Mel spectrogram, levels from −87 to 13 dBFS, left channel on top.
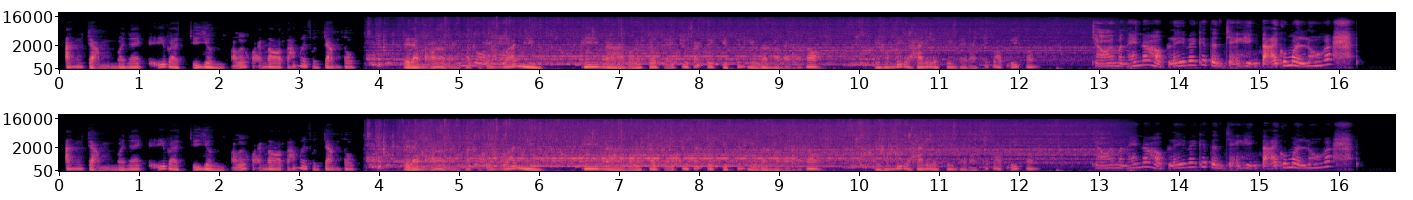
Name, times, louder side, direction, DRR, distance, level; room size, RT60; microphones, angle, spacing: voice 1, 0.1-3.7 4.3-6.0 6.5-9.5 10.2-12.3, left 2 dB, 20° left, 0.5 m, -26 dB
sound 1, 3.8-13.4, right 2 dB, 30° right, 0.9 m, -33 dB
sound 2, 4.3-10.5, right 7 dB, 55° right, 0.3 m, -33 dB
voice 2, 5.0-5.7 12.9-16.2, left 6 dB, 85° left, 0.6 m, -27 dB
4.3 x 2.8 x 4.0 m
head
